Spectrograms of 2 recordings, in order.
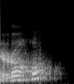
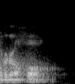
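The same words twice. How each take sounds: First: "rojo" said as ROjo; weight on RO in "rojo", as a question; stress on first syllable. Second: "rojo" said as roJÓ; stress on last syllable. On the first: Teacher offering two options to pupils, "rojo" stressed on RO. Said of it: "¿Solo puede ser rojo". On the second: Teacher offering the other option, "rojo" stressed on JO. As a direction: shift the weight of "rojo" onto JO. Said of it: "Solo puede ser rojo o". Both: Shown as a demonstration.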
